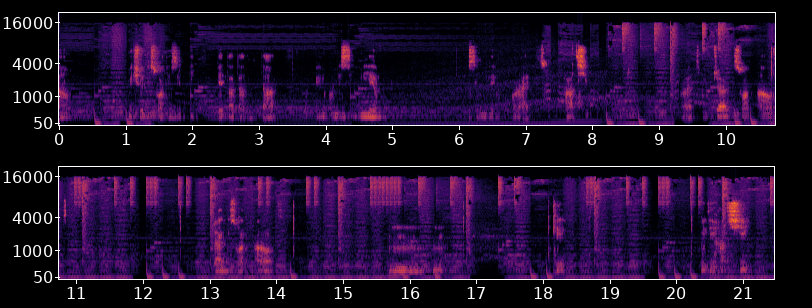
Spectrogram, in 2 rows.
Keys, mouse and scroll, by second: 2.2-21.3 drag.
